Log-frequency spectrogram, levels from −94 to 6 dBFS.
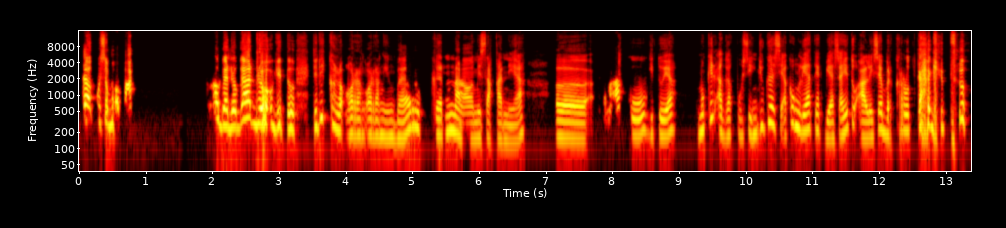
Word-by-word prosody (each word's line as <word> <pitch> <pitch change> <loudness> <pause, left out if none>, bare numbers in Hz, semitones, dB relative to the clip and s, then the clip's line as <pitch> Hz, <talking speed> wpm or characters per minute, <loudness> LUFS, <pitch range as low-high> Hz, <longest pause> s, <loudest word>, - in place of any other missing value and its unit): jadi 330 - +2
aku - - -15
sema 275 +1 0
pak - - +6 1.2
Heeh, 370 -1 +4
gado-gado, 280 +4 +8 0.2
gitu. 245 -2 0 0.3
Jadi 255 +9 0
kalo 235 -6 -2
orang-orang 180 -1 -5
yang 165 0 -10
baru 225 +10 -3 0.2
kenal, 185 -5 -3
misalkan 155 -1 -6
nih 135 - -11
ya, - - -4 0.5
eee, 160 -2 +1
sama - - -14
aku, 180 +5 -6
gitu 190 -1 -10
ya, 205 +5 -2 0.3
mungkin 225 - -6
agak 180 -3 -6
pusing 180 +1 -11
juga 295 +4 -3
sih. - - -10
Aku - - -10
ngelihatnya 225 0 -3
biasanya 165 +5 -4
itu - - -8
alisnya 165 +7 -1
berkerut, 215 +3 -6
Kak, 275 +3 +6
gitu. 255 +8 -4
205 Hz, 150 wpm, -20 LUFS, 175-255 Hz, 1.2 s, gado-gado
